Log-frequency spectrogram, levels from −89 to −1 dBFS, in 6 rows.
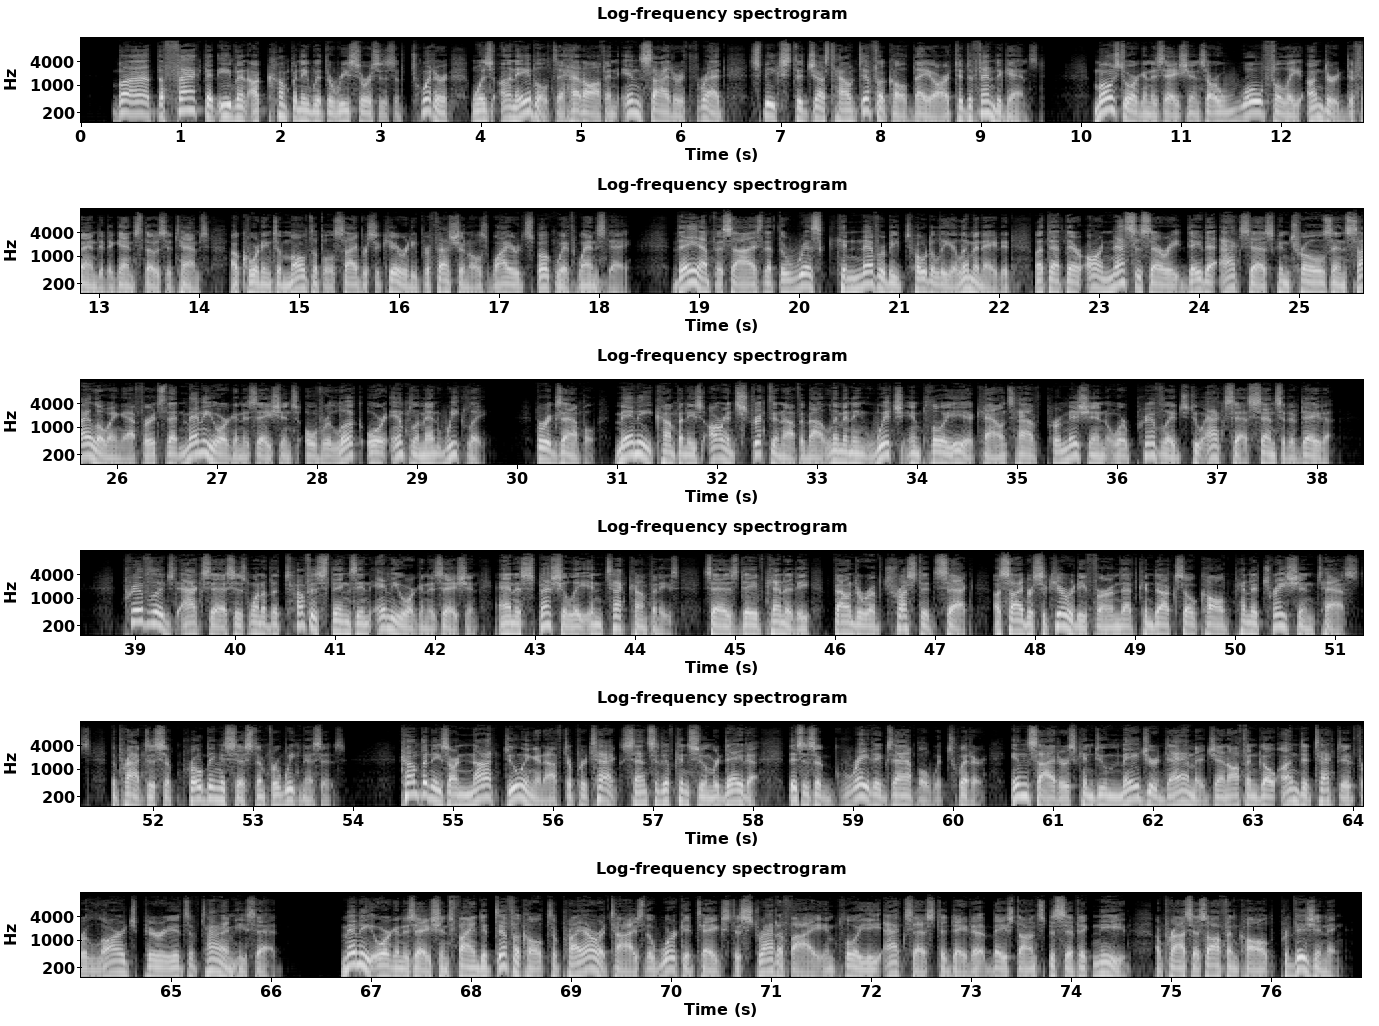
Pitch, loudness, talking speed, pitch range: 105 Hz, -20 LUFS, 150 wpm, 95-135 Hz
